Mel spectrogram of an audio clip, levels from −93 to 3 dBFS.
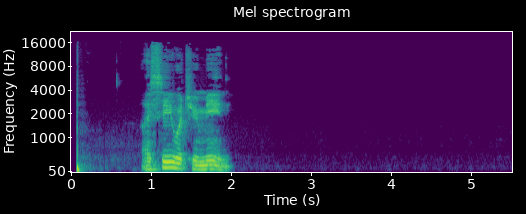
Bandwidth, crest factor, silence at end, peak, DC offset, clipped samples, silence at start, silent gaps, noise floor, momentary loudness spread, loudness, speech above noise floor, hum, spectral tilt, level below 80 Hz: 16.5 kHz; 20 dB; 3.55 s; -2 dBFS; under 0.1%; under 0.1%; 0.05 s; none; -80 dBFS; 11 LU; -15 LUFS; 66 dB; none; -5.5 dB/octave; -44 dBFS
